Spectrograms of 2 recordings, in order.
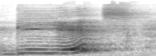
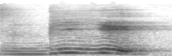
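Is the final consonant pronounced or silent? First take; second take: pronounced; silent. First: The final consonant is pronounced. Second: The final consonant is silent. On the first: The speaker calls it wrong. "Anglophones would say billet" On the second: The speaker calls it right. "You don't pronounce the consonant"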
